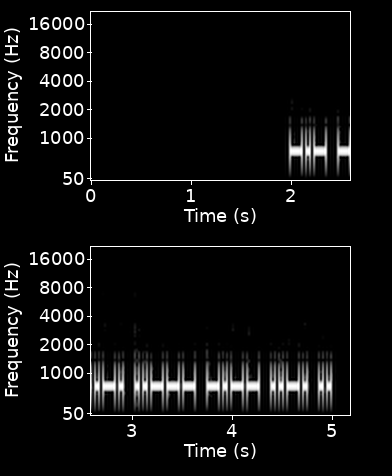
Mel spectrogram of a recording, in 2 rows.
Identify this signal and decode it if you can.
Morse code, heard as a keyed tone, about 30 wpm, 700 Hz. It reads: KC2YFI
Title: USA Call Signs - 6 Characters - 30wpm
